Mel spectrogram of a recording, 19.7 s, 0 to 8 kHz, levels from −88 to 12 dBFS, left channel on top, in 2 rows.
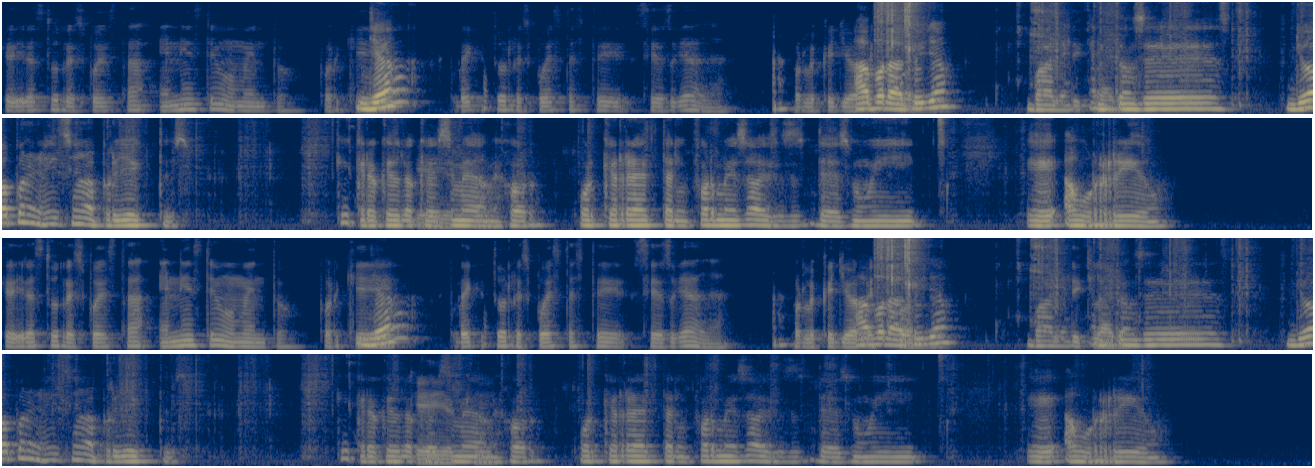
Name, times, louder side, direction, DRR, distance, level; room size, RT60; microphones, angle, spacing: voice 1, 0.0-2.9 3.4-5.5 5.9-7.1 8.0-8.5 12.9-13.5, right 4 dB, 60° right, 0.4 m, -36 dB
voice 2, 2.7-3.1 5.8-5.9 6.4-7.1 7.7-9.2 9.6-11.2 12.4-13.9 14.2-16.7 17.5-18.6, left 5 dB, 65° left, 0.4 m, -27 dB
sound 1, 6.5-18.6, equal, 5° right, 0.6 m, -43 dB
8.4 x 5.6 x 3.7 m
head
